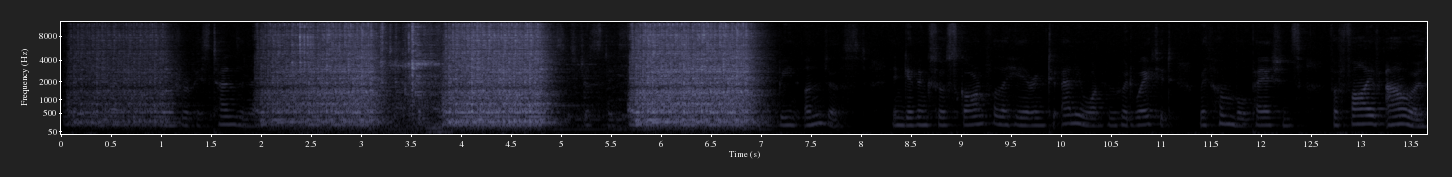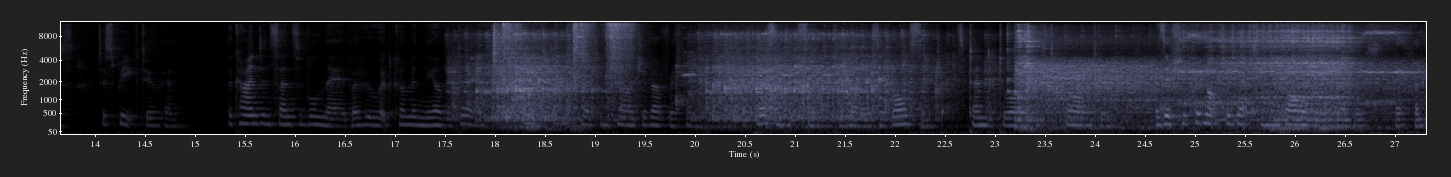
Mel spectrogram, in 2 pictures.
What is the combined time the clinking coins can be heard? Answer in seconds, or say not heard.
3 s.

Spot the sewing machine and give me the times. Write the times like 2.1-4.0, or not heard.
0.0-7.0, 17.5-27.2.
